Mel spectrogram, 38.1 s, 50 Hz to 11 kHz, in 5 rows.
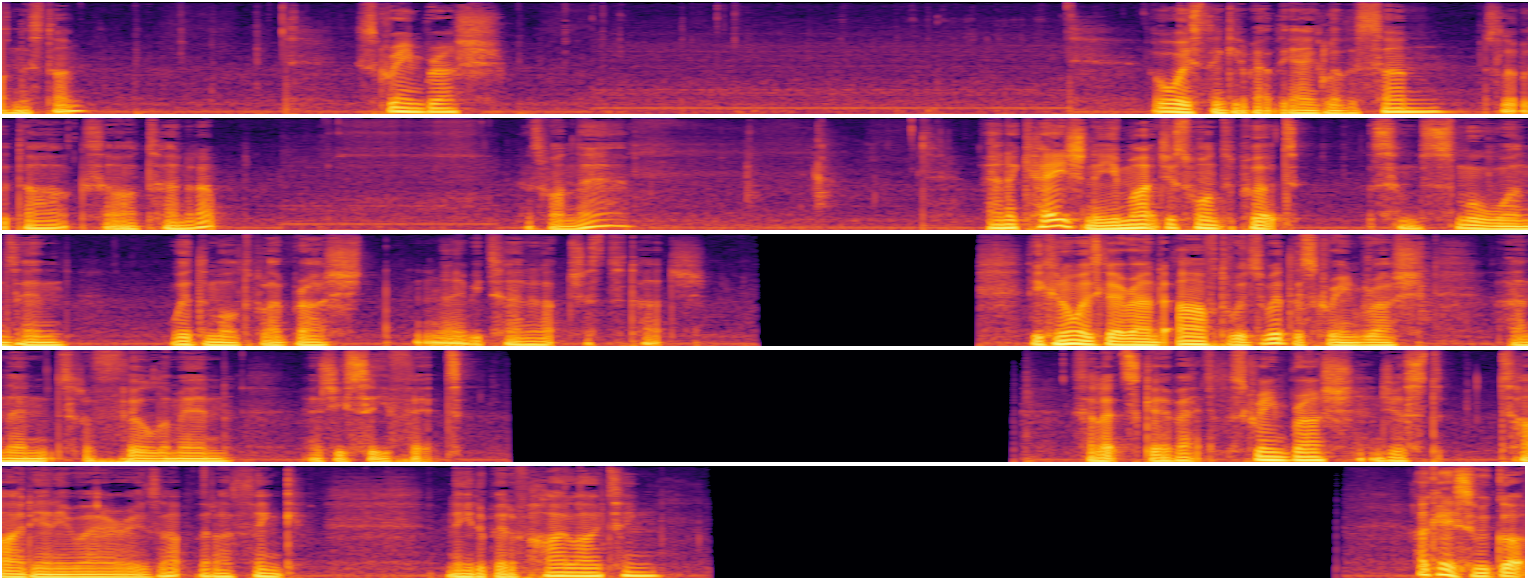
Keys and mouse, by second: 1.1-2.9 drag, 2.9 f, 3.6 f, 4.1 click, 5.0-9.9 drag, 9.9-12.4 middle drag, 12.4-13.8 drag, 13.8-14.9 middle drag, 14.9 f, 15.6-19.2 drag, 19.2 middle click, 19.5 click, 19.7 middle click, 20.1 click, 20.4 middle click, 20.6 click, 20.8 middle click, 21.3 click, 21.7-22.8 middle drag, 22.8-24.3 drag, 24.3 middle click, 24.7 g, 24.8 click, 25.1 f, 25.2 middle click, 25.7-27.0 drag, 27.0 f, 27.2-28.4 drag, 28.4 middle click, 28.5 f, 28.8 click, 29.2 middle click, 29.4 click, 29.5 middle click, 29.9 click, 30.4 middle click, 31.0 click, 31.1 middle click, 31.4-32.7 drag, 32.7-34.0 middle drag, 34.0 click, 34.3 middle click, 34.5 click, 35.0 middle click, 35.3 click, 35.6 middle click, 36.0 click, 36.4-38.1 ctrl+middle drag.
